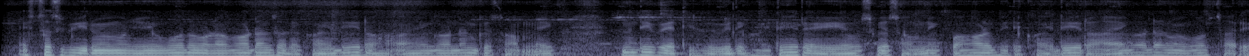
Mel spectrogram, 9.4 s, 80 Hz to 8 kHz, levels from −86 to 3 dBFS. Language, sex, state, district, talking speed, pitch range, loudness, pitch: Hindi, male, Goa, North and South Goa, 230 wpm, 95-105 Hz, -37 LUFS, 100 Hz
